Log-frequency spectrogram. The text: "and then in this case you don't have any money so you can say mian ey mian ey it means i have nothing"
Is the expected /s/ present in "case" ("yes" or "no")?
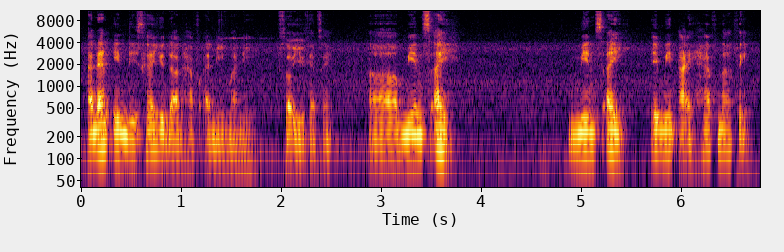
no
